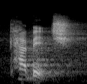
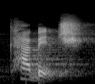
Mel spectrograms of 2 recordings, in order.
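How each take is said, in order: Both takes have the same delivery.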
